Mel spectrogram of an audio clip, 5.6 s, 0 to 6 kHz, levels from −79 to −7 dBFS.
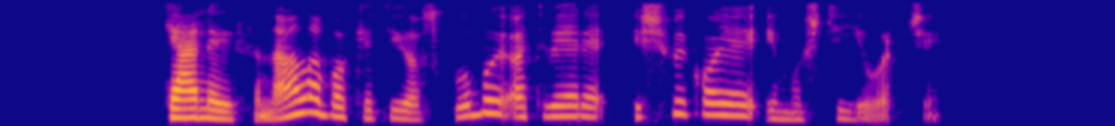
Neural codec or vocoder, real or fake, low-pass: vocoder, 44.1 kHz, 80 mel bands, Vocos; fake; 5.4 kHz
